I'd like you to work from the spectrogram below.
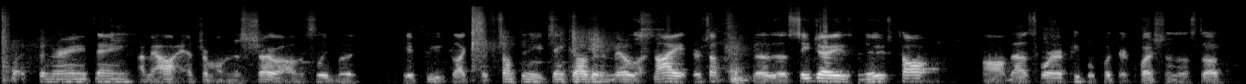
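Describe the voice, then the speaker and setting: A man with a Louisiana accent at a fairly quick pace, his loudness swinging widely, in a dry, close sound with no echo. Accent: Louisiana Southern US. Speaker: wrestling podcast host. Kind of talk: live podcast recap chat. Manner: casual, halting with fillers.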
